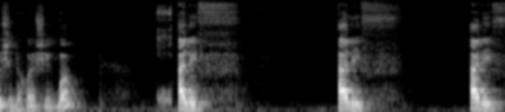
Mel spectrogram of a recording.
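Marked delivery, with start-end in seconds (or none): 2.2-6.2 清晰短促地念 আলিফ; Arabic letter demo. Shown as a demonstration. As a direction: say আলিফ short and crisp, like a Quran teacher. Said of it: "আলিফ, এরকম".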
